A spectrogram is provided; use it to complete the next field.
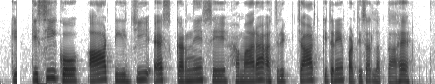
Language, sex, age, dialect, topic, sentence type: Hindi, male, 18-24, Garhwali, banking, question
